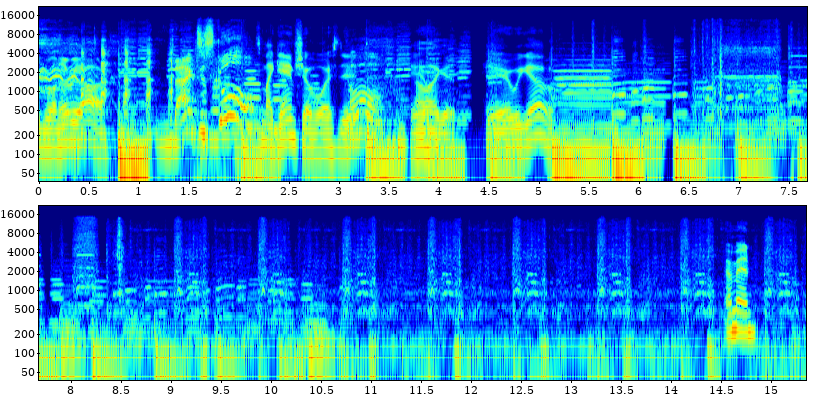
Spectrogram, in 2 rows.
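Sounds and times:
laughter: 0.0s - 1.8s
speech: 0.1s - 5.5s, 14.6s - 15.0s
printer motors whirring pulling paper through: 6.6s - 15.3s.

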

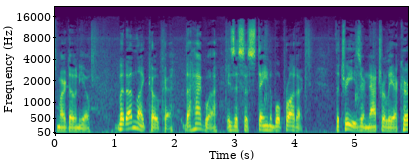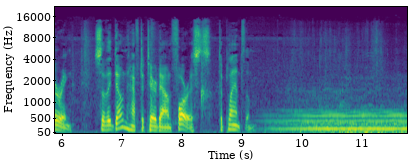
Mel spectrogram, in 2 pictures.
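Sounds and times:
speech: 0.0s - 9.4s
boat motor droning as a loaded boat heads upstream on a river: 9.2s - 11.7s.

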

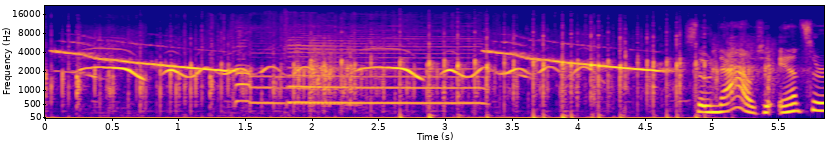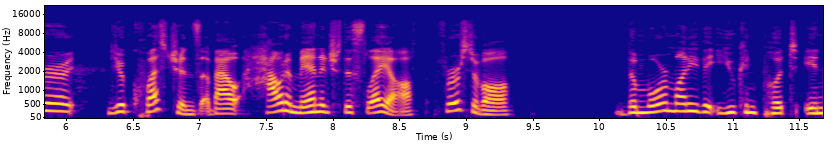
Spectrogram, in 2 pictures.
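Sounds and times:
shrill sliding whistles: 0.0s - 5.4s
crowd applauding: 0.0s - 6.1s
speech: 4.9s - 9.5s, 10.1s - 11.6s.

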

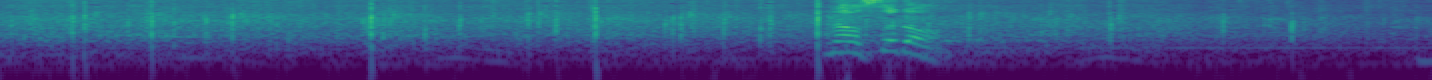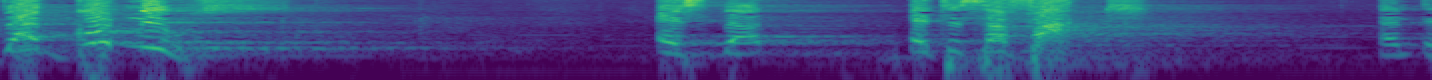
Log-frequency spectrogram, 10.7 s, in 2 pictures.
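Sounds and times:
audience clapping hands: 0.0s - 7.2s
speech: 3.1s - 3.7s, 5.4s - 6.3s, 7.9s - 9.8s, 10.6s - 10.7s.

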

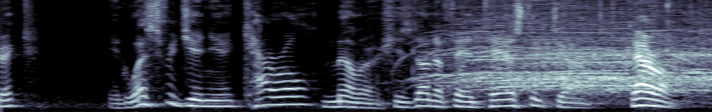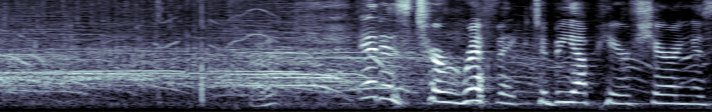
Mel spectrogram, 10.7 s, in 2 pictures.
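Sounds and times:
speech: 0.0s - 5.2s, 8.2s - 10.6s
rally crowd cheering: 2.9s - 10.6s
high whoops and whistles: 5.6s - 8.0s.

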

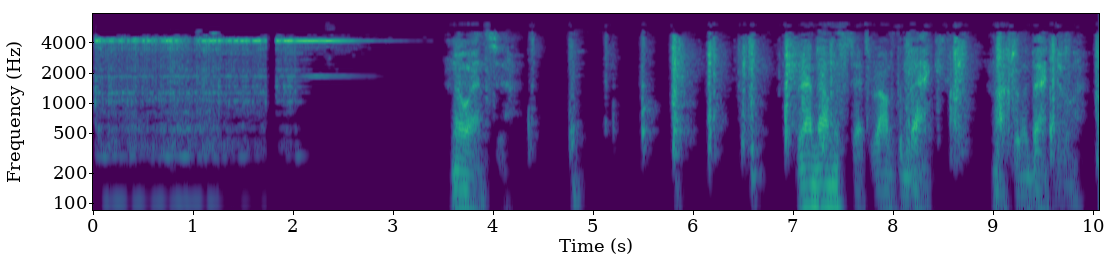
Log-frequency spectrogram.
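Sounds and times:
electric doorbell ringing: 0.0s - 3.0s
speech: 3.6s - 4.2s, 7.1s - 10.0s.

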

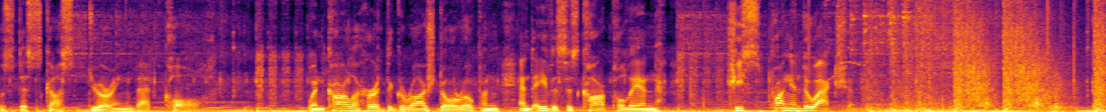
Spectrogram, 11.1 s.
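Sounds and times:
speech: 0.0s - 2.2s, 3.1s - 8.9s
gunshots: 9.2s - 11.0s.

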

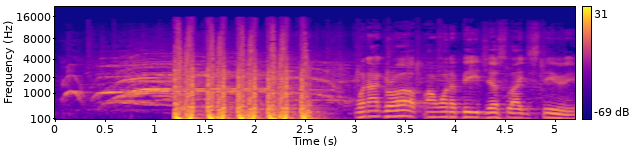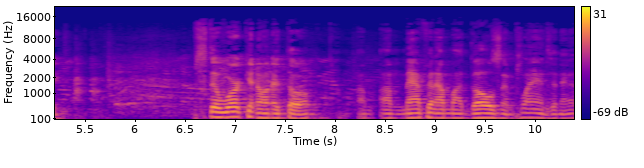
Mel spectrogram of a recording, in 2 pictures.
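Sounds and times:
crowd cheering with whoops and shouts: 0.0s - 3.9s
speech: 3.0s - 5.4s, 6.6s - 10.3s.

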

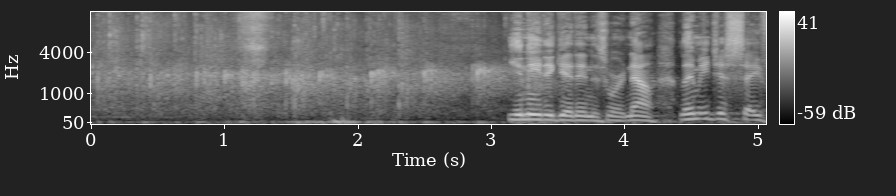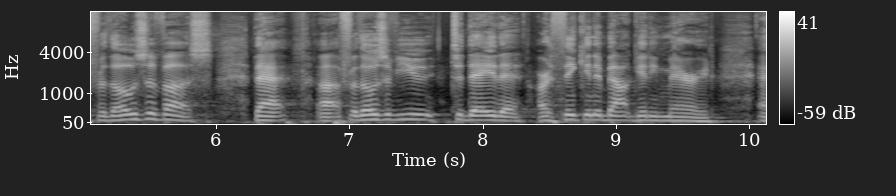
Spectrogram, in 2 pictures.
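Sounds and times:
audience applause: 0.0s - 3.4s
speech: 3.1s - 10.1s.

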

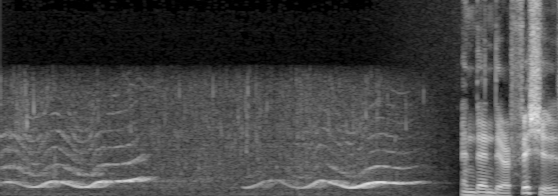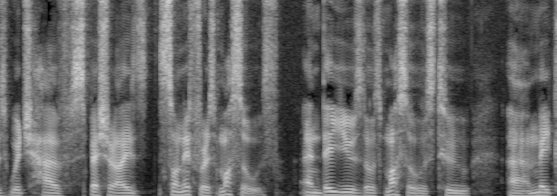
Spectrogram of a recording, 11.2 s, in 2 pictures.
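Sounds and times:
dolphin whistles: 0.0s - 1.6s, 2.4s - 4.4s
speech: 4.6s - 11.1s.

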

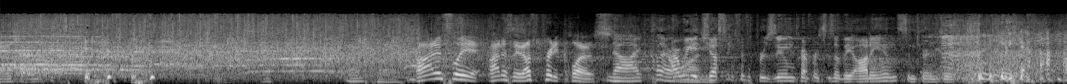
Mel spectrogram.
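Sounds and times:
audience applause at a live debate: 0.0s - 5.9s
laughter: 0.8s - 1.7s, 9.2s - 10.6s
speech: 4.2s - 10.6s.

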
